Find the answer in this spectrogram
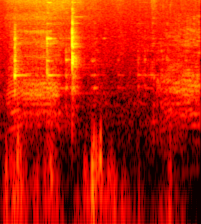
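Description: Short knocks and thumps of things being handled on a wooden bench, several in the first second, with farm animals calling in the background.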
